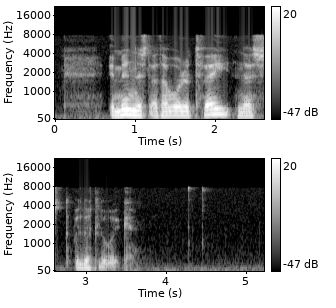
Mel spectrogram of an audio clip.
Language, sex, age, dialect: Faroese, male, 36-60, Suðurstreymoy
